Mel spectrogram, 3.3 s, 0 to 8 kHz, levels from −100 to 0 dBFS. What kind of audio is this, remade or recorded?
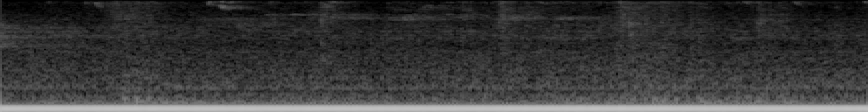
recorded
